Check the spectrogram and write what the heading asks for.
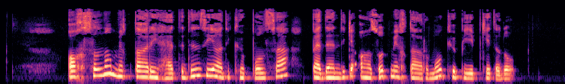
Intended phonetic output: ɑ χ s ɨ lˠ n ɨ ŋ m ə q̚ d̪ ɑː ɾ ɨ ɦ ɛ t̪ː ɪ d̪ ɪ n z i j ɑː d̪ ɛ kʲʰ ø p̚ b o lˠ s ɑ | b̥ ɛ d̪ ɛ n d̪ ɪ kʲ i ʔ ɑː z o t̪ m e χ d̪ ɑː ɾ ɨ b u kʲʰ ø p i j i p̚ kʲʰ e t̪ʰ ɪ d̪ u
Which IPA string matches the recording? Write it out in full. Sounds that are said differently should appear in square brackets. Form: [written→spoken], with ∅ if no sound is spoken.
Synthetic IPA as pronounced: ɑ χ s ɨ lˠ n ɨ ŋ m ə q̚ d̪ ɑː ɾ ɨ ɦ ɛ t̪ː ɪ d̪ ɪ n z i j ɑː d̪ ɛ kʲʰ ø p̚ b o lˠ s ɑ | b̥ ɛ d̪ ɛ n d̪ ɪ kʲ i ʔ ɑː z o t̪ m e χ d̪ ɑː ɾ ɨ [b→m] u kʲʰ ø p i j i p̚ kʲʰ e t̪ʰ ɪ d̪ u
